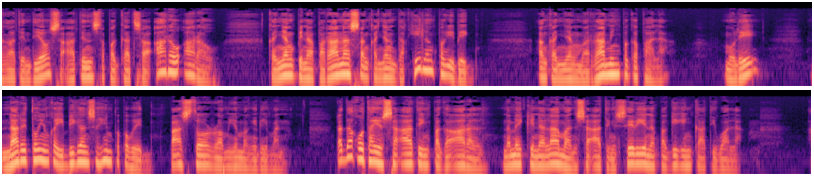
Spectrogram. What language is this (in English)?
Filipino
